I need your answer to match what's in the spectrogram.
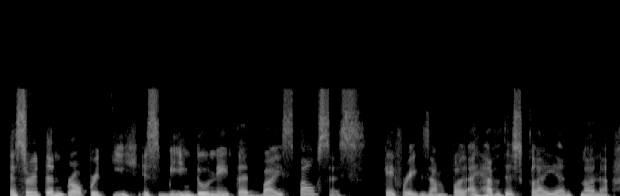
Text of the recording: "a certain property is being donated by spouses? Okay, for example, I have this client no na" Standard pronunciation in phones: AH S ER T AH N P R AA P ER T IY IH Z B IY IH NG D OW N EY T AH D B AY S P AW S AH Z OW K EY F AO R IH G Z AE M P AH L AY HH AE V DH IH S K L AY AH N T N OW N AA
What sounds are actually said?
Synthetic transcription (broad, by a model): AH S ER T AH N P R AA P ER T IY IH S B IY IH NG D OW N EY T AH D B AY S P AW S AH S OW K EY F AO R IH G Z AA M P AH L AY HH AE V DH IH S K L AY AH N T N OW N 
